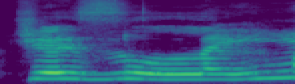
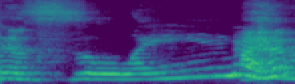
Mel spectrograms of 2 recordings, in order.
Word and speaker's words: Ghislaine: Ghislaine. – Oh, yeah. – Ghislaine.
